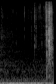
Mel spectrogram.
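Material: Fried dough.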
